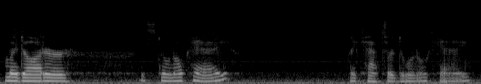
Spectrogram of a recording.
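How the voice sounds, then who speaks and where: Casting: stuffy fifties woman, gravelly and slow, rambling vlog chat, lo-fi hiss. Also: low-pitched, level tone, dark tone. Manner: halting, rambling, many pauses and fillers. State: congested from a lingering cold. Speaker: vlogger. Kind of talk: casual personal vlog talk.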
